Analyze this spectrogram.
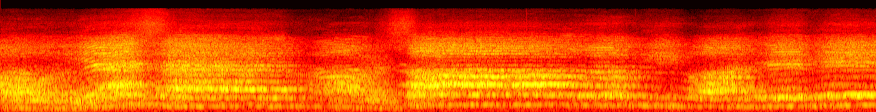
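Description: A group of elementary-school children singing together in long held phrases.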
